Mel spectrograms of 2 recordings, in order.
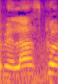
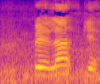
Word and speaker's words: Velázquez: Calle Velasco no, Velázquez, que creo que me he equivocado un par de veces.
